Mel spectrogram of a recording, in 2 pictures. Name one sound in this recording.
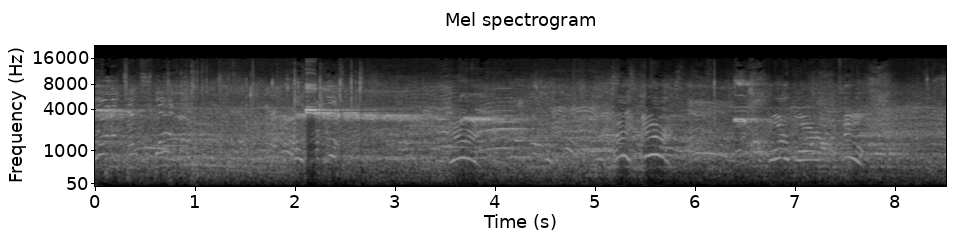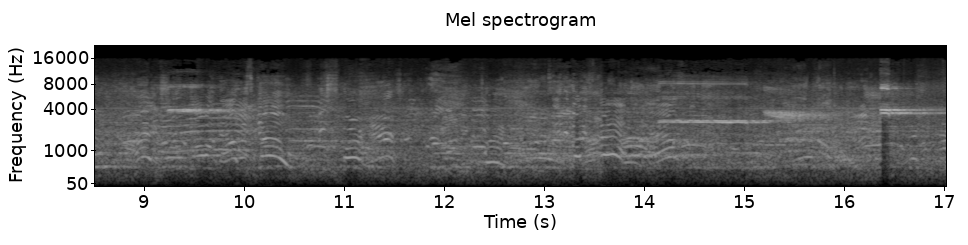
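Sneakers squeak sharply on a wrestling mat, again and again.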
